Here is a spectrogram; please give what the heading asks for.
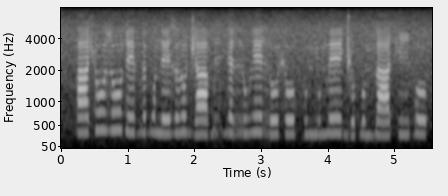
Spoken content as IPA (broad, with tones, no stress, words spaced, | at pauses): aː˨ʃoː˦zoː˦ɗeː˨ bɛ˦bɔ˦˨neː˨zʊ˦ lo˦d͡ʒaː˨bɪ˦rɡɛ˦˨ ru˨ɣeː˦roː˨ʃoː˨ pʰu˨m ju˨meː˦ d͡ʒo˨ɓo˨m ɗaː˨t͡ʃiː˨ɓo˦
